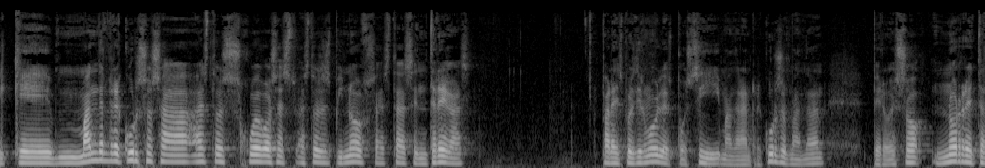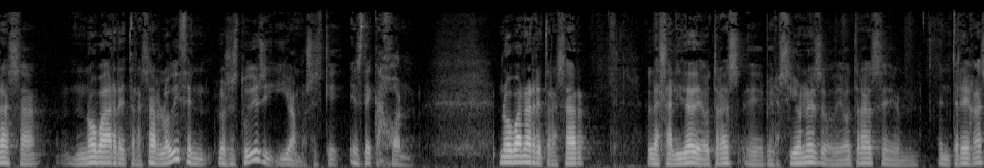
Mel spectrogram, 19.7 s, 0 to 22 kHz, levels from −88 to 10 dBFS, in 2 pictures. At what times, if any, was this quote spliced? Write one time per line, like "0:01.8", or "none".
none

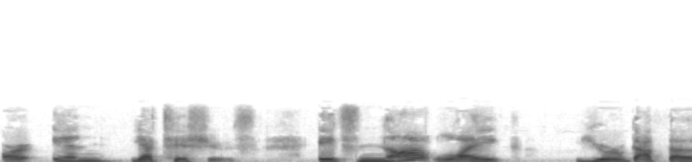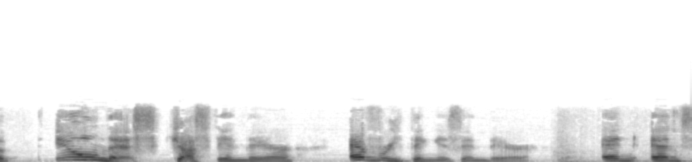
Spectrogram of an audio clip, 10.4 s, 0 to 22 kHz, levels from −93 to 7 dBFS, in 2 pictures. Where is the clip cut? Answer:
none

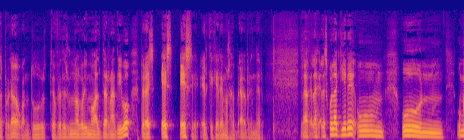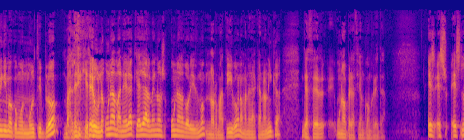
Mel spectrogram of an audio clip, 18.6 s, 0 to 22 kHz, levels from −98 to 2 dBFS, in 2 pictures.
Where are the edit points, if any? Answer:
0:06.0
0:13.4

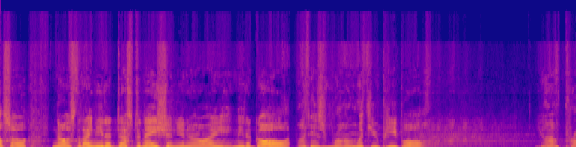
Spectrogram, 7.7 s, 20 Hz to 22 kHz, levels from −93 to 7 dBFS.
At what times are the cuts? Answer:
0:03.8

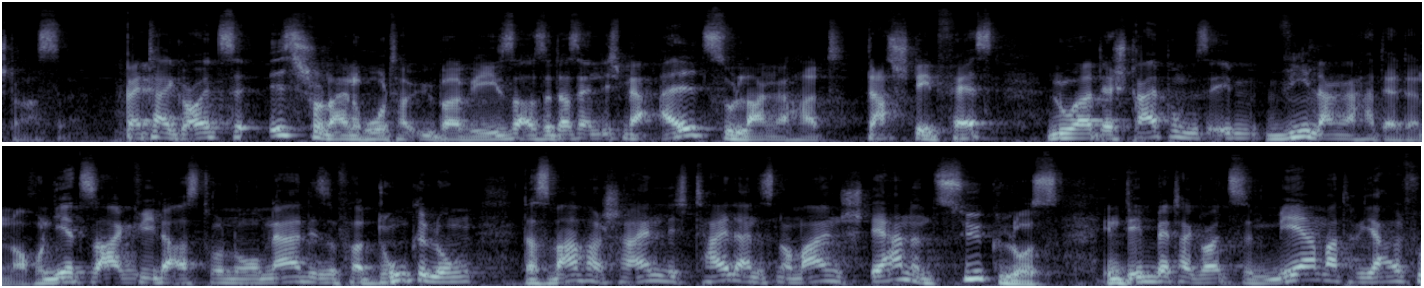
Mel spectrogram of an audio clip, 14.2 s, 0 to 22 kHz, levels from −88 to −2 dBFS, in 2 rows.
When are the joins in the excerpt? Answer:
0:07.7

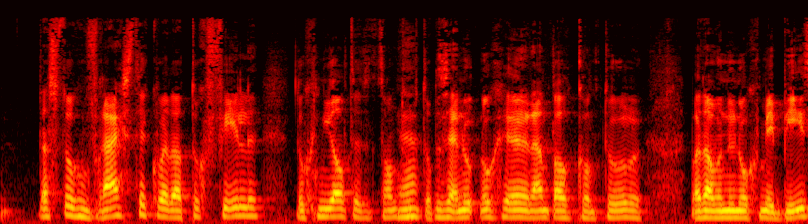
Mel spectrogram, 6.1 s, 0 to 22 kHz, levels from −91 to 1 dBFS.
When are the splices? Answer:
0:03.3

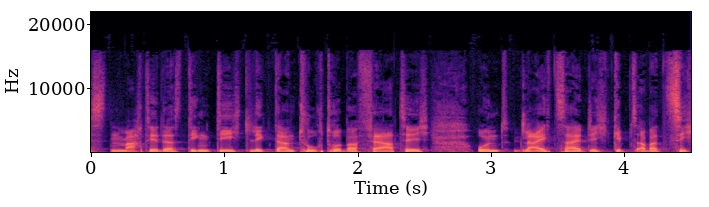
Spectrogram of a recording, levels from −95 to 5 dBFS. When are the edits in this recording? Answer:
0:03.2

